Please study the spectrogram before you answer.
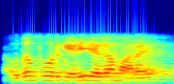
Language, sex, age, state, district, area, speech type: Dogri, male, 18-30, Jammu and Kashmir, Udhampur, urban, conversation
